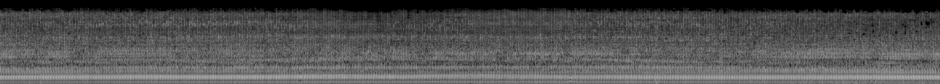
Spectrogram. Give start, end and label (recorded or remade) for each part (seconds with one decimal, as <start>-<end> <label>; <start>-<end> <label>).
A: 0.0-3.0 recorded; 3.0-3.9 remade; 3.9-4.7 recorded; 4.7-5.7 remade; 5.7-9.4 recorded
